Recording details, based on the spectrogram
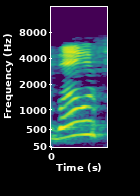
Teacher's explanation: वह बोलते समय हम दोनों होंठों को स्पर्श नहीं कर रहे निचले होंठ और ऊपरी दांत ओं का स्पर्श करके यह व्यंजन बोल रहे हैं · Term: दंतोष्ट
